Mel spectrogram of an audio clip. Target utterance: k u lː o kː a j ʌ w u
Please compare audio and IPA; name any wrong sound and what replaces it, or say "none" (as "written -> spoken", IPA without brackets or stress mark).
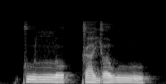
none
